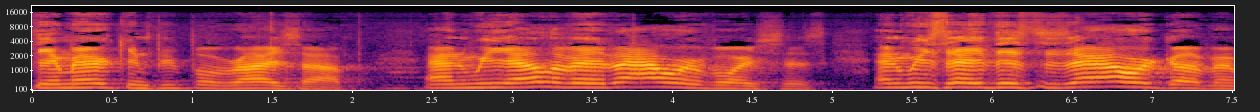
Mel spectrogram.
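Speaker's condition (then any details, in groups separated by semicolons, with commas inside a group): ALS; described as fatal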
